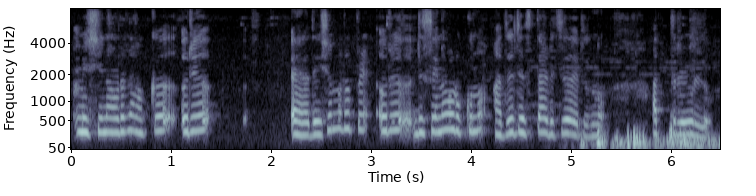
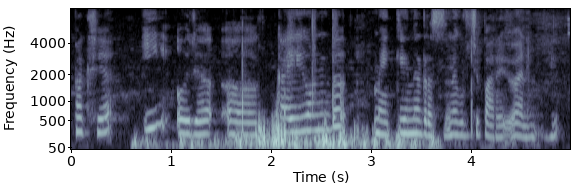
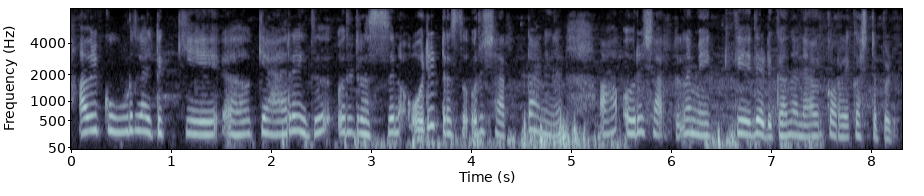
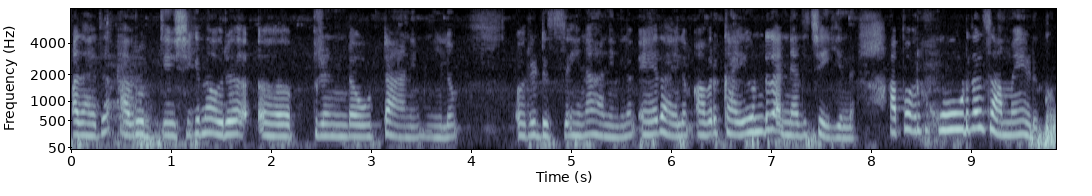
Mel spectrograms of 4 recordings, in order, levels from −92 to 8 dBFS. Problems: background sounds at intervals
